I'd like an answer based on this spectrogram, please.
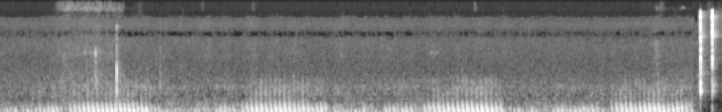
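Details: Purring from Odeuri, a pet cat after tooth extraction surgery: deep, steady low rumble pulsing in long waves roughly every one and a half seconds, quiet room, a sharp knock at the close.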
